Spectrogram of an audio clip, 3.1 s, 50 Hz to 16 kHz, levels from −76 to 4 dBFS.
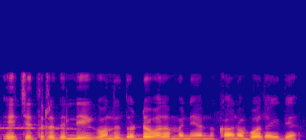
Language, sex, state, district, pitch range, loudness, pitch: Kannada, male, Karnataka, Koppal, 115-130 Hz, -18 LUFS, 125 Hz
